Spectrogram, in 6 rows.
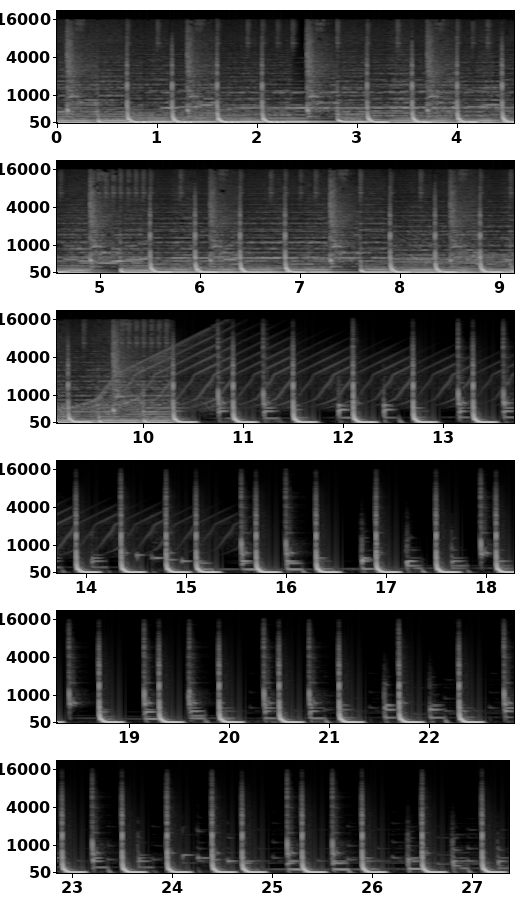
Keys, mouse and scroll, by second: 0.2 alt+middle click, 0.8 click, 1.6 scroll down 2, 2.0 alt+click, 2.5 scroll up 2, 2.8 alt+click, 3.4 scroll down 2, 4.5 click, 4.8 scroll down 1, 5.5 scroll down 1, 6.5 scroll down 1, 7.6 click, 8.0-9.0 typing, 9.3 Return, 10.4 scroll down 1, 10.6 alt+click, 11.1 scroll up 2, 11.3 alt+click, 12.2 alt+click, 12.8-13.8 typing, 14.7 scroll down 1, 15.0 alt+click, 15.7 scroll up 1, 15.9 alt+click, 16.4-16.8 scroll up 2, 16.9 alt+click, 18.1 shift+right click, 19.0-20.1 scroll up 6, 19.3 alt+middle click, 20.3-20.9 scroll down 4, 21.1-22.5 alt+drag, 22.7-23.1 scroll down 3, 23.1 alt+click, 23.8-24.9 scroll up 6, 24.5 alt+middle click.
